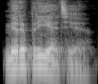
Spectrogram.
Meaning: 1. undertaking, action, enterprise, measure (that which is undertaken) 2. event
- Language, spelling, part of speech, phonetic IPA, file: Russian, мероприятие, noun, [mʲɪrəprʲɪˈjætʲɪje], Ru-мероприятие.ogg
